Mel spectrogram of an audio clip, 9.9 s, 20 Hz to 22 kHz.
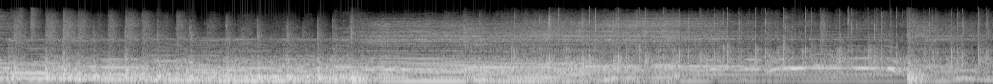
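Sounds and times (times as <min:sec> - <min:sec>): rock band holding closing chord: 0:00.0 - 0:09.9.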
